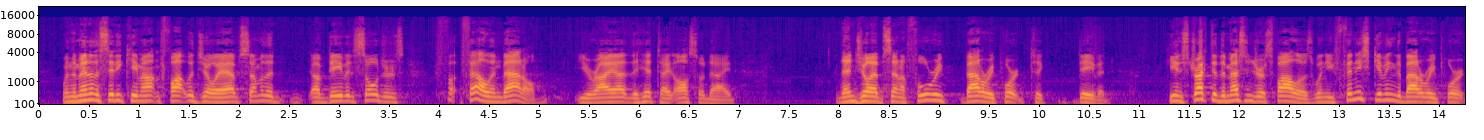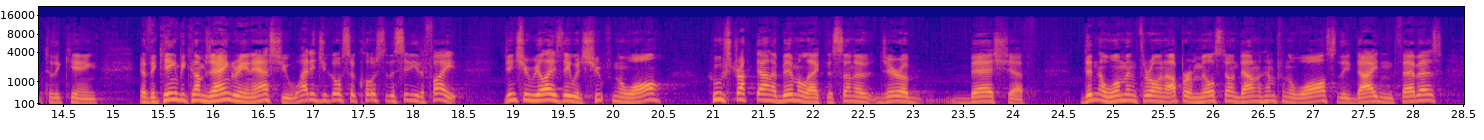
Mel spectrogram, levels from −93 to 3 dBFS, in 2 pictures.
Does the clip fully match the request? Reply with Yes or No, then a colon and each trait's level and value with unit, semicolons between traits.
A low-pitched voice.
No: medium, 165 Hz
